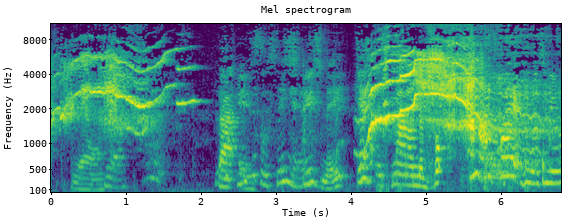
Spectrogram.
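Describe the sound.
A pet dog howls in long, wavering high-pitched notes while its owner's son sings along in a lower voice, the two singing together at points. The howling comes in two loud stretches, with a short sung passage between them.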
